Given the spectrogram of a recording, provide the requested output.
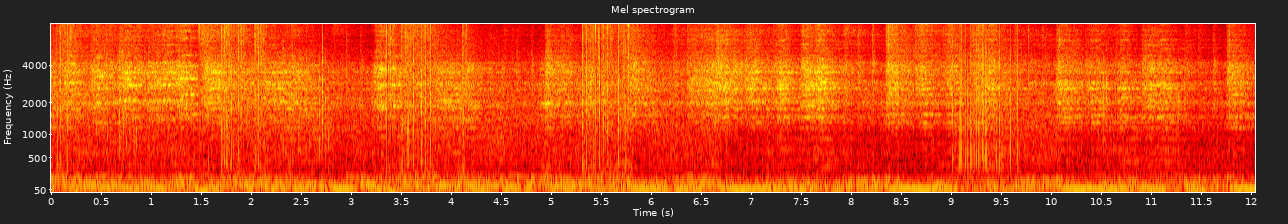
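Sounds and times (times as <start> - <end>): fireworks bursting: 0.0 - 6.9, 8.9 - 10.4
music: 0.0 - 12.0.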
